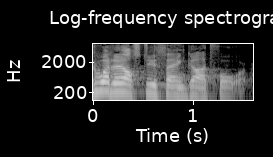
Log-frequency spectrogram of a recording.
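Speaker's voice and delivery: put-on sarcastic tone. Quoting a man's remark to a very poor porter, retelling a sarcastic question. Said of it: "Wesley sarcastically said to him".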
